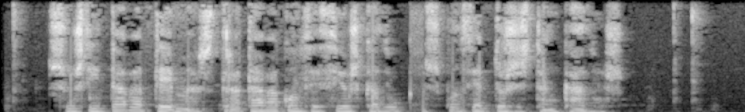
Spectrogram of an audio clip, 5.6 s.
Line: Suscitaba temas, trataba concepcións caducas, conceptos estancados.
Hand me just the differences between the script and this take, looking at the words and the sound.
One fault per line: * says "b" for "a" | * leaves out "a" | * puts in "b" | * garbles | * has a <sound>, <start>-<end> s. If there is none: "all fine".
* has a dropout, 3.1-3.2 s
